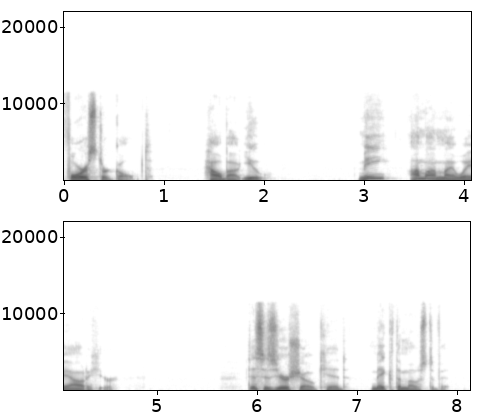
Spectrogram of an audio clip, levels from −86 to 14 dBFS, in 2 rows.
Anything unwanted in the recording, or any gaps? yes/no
no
